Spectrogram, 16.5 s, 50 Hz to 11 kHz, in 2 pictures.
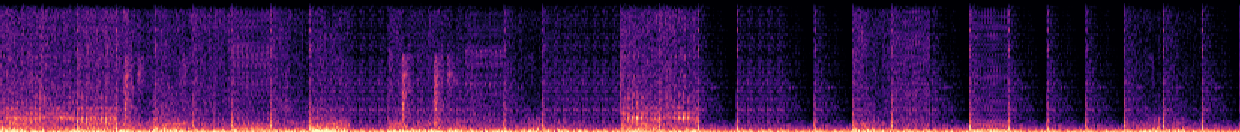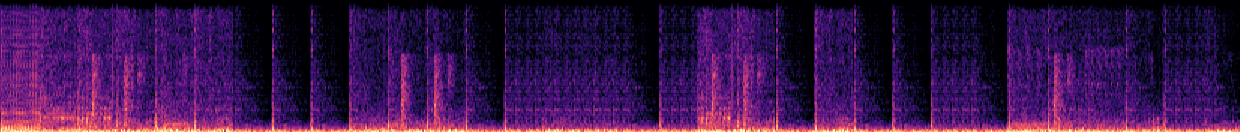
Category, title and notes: Instrument samples > Percussion
This 116bpm Drum Loop is good for composing Industrial/Electronic/Ambient songs or using as soundtrack to a sci-fi/suspense/horror indie game or short film.
Drum, Samples, Weird, Underground, Loop, Loopable, Alien, Ambient, Packs, Soundtrack, Industrial, Dark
